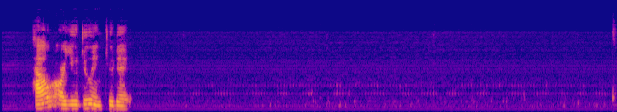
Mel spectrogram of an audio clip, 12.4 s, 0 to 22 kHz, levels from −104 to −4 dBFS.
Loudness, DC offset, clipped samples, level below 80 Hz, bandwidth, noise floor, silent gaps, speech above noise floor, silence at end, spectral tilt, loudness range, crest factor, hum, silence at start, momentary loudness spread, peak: -25 LUFS; under 0.1%; under 0.1%; -76 dBFS; 9.2 kHz; -75 dBFS; none; 51 dB; 9.8 s; -5 dB/octave; 10 LU; 28 dB; none; 0.65 s; 10 LU; -4 dBFS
